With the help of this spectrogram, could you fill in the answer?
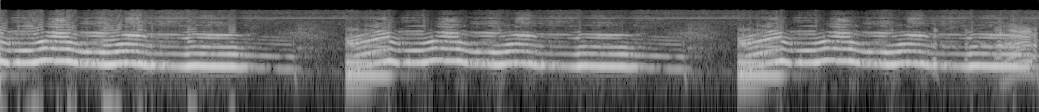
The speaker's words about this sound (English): Mishka the Husky telling her humans that she loves them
